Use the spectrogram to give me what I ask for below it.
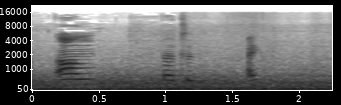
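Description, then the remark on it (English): Steady, loud low rumble of a car interior while driving into Bakersfield, with a few brief, indistinct voice sounds rising over the road noise. “We've been sitting in the car while it's moved for a lot.”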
